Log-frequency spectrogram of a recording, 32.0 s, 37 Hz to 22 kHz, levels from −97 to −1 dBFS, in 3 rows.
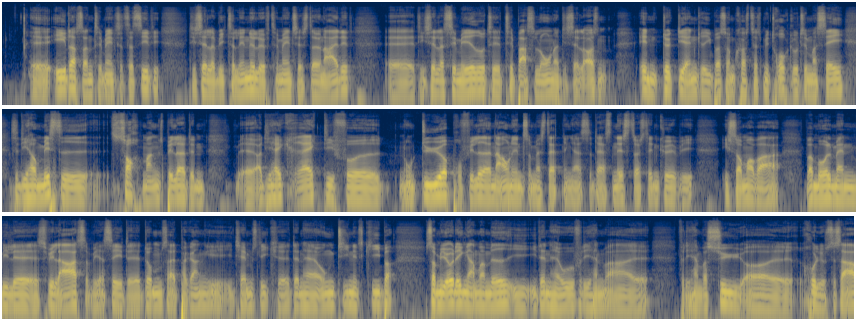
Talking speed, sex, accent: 200 wpm, male, native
